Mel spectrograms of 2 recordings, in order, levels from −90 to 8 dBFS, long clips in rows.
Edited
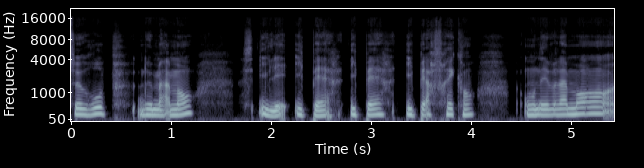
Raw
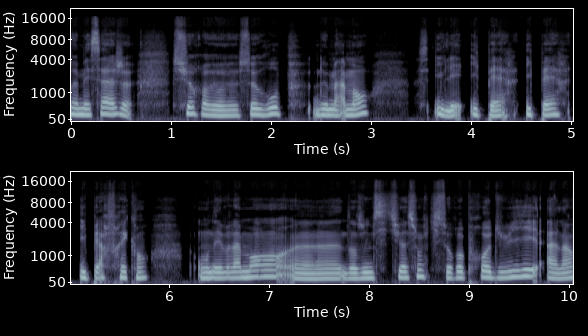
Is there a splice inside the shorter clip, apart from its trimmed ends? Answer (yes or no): no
